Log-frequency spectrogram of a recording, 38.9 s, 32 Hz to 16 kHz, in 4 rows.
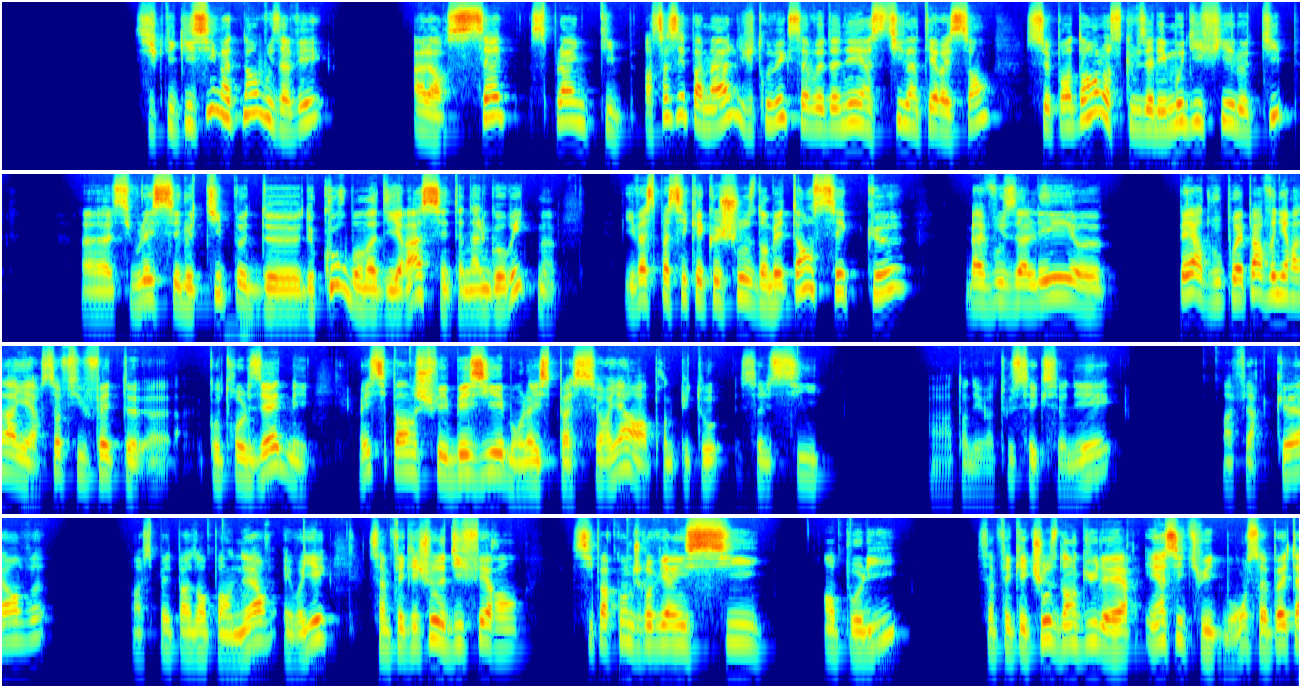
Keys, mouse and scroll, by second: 0.8-3.9 drag, 25.0 Tab, 25.3 click, 25.8 Tab, 26.9 a, 28.5-31.6 drag, 33.8-36.9 drag.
